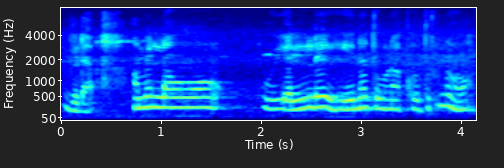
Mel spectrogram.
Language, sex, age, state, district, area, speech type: Kannada, female, 30-45, Karnataka, Dharwad, urban, spontaneous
